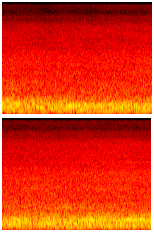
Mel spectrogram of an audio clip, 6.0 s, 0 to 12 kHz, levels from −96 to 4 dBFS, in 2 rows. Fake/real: real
